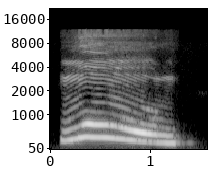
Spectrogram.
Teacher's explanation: So the oo is stretching in when we say moon. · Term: long oo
